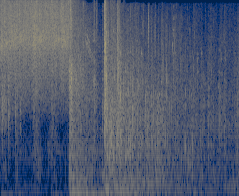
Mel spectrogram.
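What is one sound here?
A bomb arrow explodes with a loud boom.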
